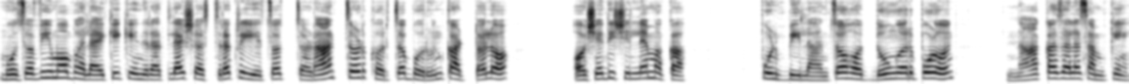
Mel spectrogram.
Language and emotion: Goan Konkani, sad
